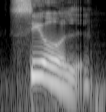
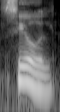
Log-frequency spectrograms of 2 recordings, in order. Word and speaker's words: Seoul: So you don't pronounce it. And then under, u, il, ul, Seoul, the capital of South Korea, Seoul.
